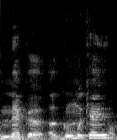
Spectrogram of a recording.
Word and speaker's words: Nneka Ogwumike: I think her name is pronounced Nneka Ogwumike.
